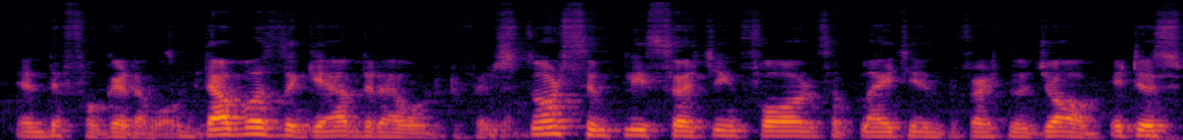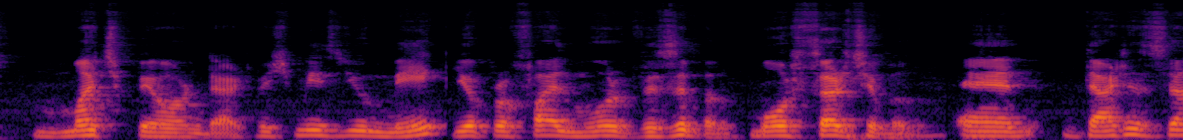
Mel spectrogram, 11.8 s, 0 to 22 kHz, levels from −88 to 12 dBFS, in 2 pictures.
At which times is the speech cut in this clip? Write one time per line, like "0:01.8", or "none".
0:00.8
0:02.5
0:05.5
0:08.1
0:09.6
0:10.5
